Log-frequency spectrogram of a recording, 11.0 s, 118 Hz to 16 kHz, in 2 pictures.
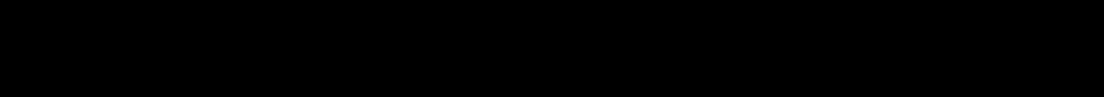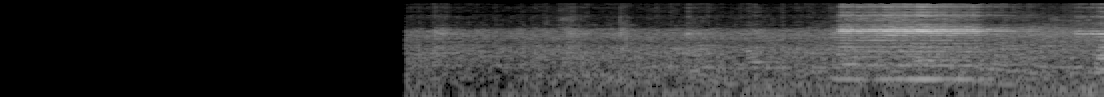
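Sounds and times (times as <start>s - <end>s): street traffic noise: 7.6s - 11.0s
vehicle horn: 9.7s - 11.0s.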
